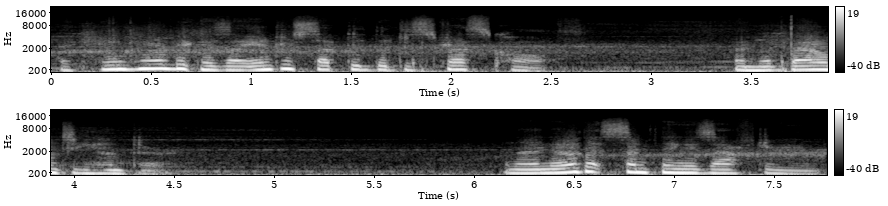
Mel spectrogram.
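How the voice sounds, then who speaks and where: An actress playing a stoic, reserved female bounty hunter in a video game, speaking in a measured, deliberate, analytical way. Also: medium pitch, close to an everyday voice, poor audio. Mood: calm, reassuring. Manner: measured, deliberate, restrained delivery. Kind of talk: video game cutscene dialogue and inner-monologue narration. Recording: studio voice with loud music.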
